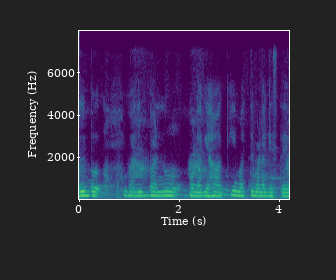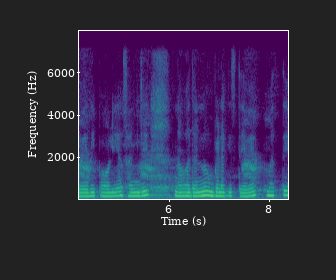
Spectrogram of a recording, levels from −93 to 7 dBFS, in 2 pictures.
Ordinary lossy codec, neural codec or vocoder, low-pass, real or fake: none; none; 7.2 kHz; real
